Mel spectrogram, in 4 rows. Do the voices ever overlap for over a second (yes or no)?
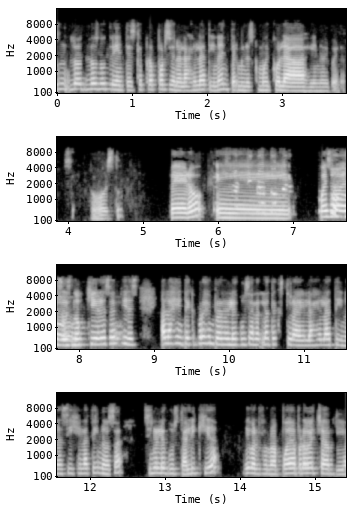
yes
